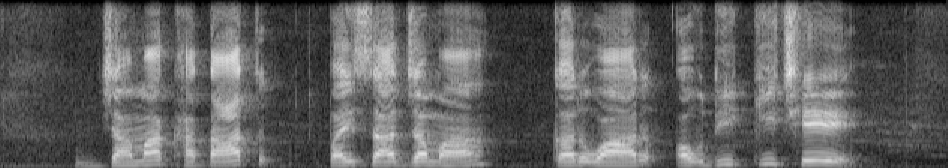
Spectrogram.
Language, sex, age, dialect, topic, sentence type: Magahi, male, 31-35, Northeastern/Surjapuri, banking, question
